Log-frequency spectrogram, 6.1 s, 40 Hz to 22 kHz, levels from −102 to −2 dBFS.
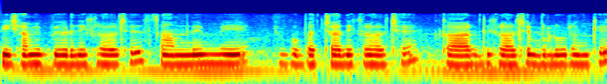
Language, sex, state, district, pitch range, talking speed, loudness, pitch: Angika, female, Bihar, Bhagalpur, 180-185 Hz, 195 wpm, -15 LUFS, 180 Hz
